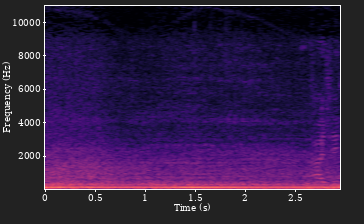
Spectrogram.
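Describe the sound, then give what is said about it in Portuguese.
Steady, loud roar of road traffic with a strong low engine hum throughout, as cars rush past fast on a busy marginal expressway; a faint rising whine from a passing vehicle near the end. “É que a gente está na marginal aqui, uma, uma Aqui o pessoal passa ventado aqui nervoso com a gente.”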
